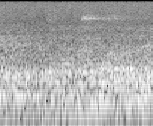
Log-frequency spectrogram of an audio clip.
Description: foyer Ambient; VOODOO

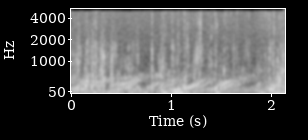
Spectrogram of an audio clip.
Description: lava

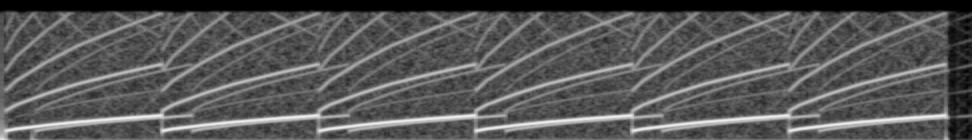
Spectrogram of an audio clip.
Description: klaxon; wincastl

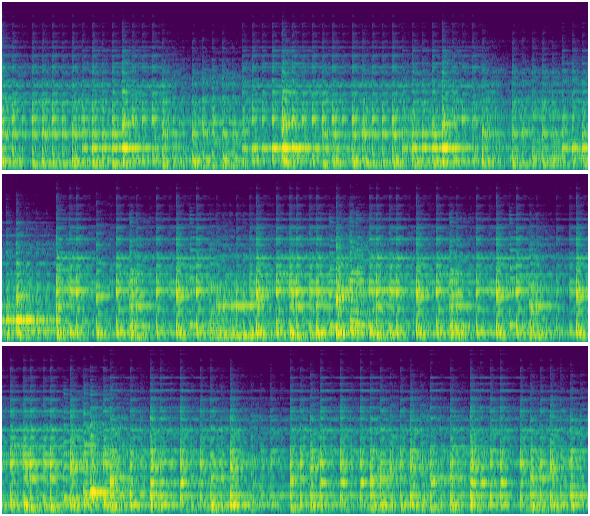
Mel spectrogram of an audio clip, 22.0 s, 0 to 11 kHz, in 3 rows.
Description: aust drum; General MIDI (type 1)

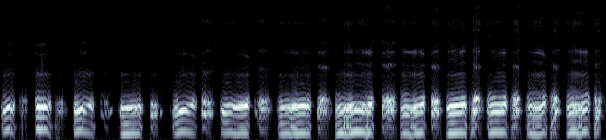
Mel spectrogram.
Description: seal; animals; Wired for Sound Pro CD; Aristosoft, Inc.

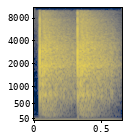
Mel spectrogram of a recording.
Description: Gavel (Two Hits); KABOOM! - Wild and Wacky Sound Software; City Life; Law & Order

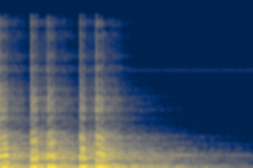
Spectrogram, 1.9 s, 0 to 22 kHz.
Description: SYNTH HOUSE 125 A, Keys; eJay

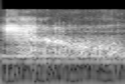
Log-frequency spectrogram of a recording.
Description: SPLAT; Death from Above

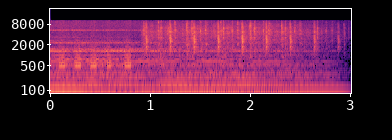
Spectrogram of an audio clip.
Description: menu popup; ALIEN Commemoration

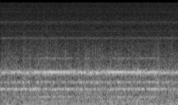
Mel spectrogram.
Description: warp engine; Earth and Beyond; EA Games

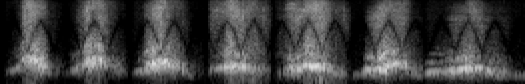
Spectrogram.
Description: falling sound

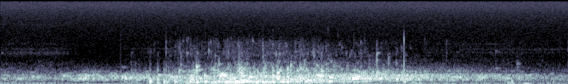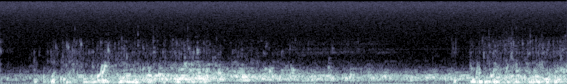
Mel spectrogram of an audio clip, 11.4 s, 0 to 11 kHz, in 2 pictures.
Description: bubbles; Coral Reef 95 Screensaver

